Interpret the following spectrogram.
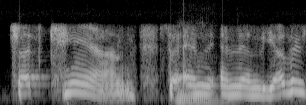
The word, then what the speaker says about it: Chutkan: The judge, Tanya Chutkan, not Chutkan. Be the first person in media to pronounce her name correctly. I heard her being, at the hearing where she was nominated for judge, and what's his name from the guy that got kicked out? Anyway, there was a hearing, and she introduced herself, and she said, "My name is Chutkan."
